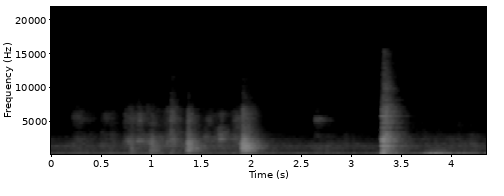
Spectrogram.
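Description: A few light clicks and knocks of kitchen handling, the loudest a sharp click late on followed by a soft low thump, over a faint steady hum.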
